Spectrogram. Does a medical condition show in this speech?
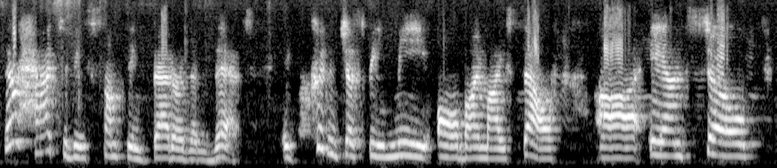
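No.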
